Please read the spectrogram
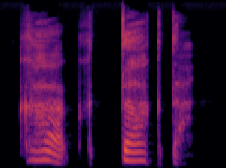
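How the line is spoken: Hoarse nervous question. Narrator (Russian): сипло спросила, от волнения голос немного сел

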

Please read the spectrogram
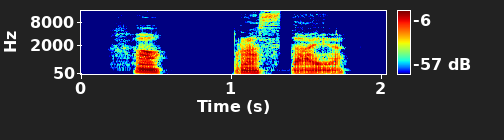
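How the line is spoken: Grumbling. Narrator (Russian): буркнул Чинха

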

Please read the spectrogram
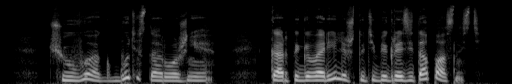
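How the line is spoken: Quiet. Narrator (Russian): темные силы сказал мне тихо

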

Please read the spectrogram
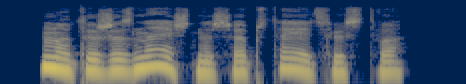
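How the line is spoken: Gloomy reply. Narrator (Russian): мрачно отзываюсь я

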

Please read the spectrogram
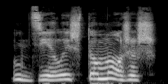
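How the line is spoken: Barked command. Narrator (Russian): рявкнула я

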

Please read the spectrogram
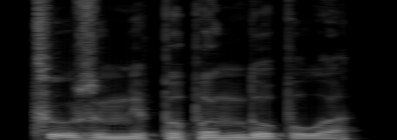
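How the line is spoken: Snorting scoff. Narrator (Russian): хмыкнул Александр

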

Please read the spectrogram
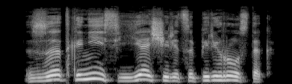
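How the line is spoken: Angry retort. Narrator (Russian): зло бросил Рен Саламандрику

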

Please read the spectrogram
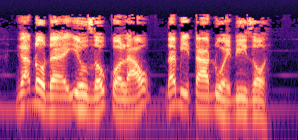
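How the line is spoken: Smiling. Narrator (Vietnamese): Ngọc Diện Thất Tình La Sát mỉm cười rồi nói

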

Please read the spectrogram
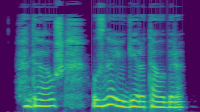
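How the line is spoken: Laughing. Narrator (Russian): засмеялась Зильке

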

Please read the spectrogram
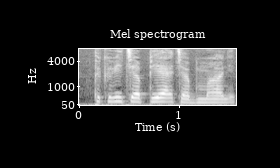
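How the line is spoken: Sighing. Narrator (Russian): вздохнула Ольга

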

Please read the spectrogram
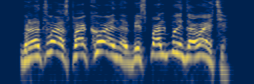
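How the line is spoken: Distant shouting. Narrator (Russian): Закричали от входа

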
